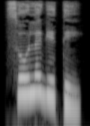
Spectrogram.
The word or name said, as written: ಸೂಲಗಿತಿ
